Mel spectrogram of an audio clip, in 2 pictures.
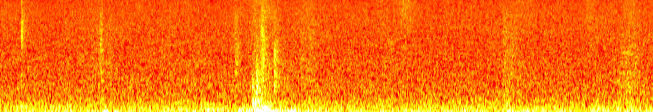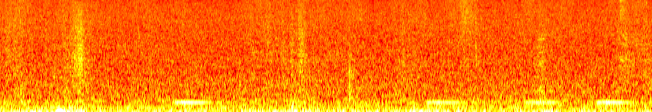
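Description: Feet thump on the floor as a woman moves.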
